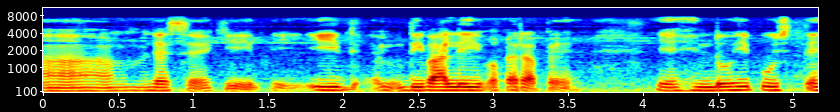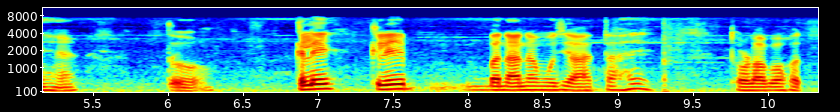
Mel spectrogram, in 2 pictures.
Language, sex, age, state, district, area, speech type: Urdu, male, 45-60, Uttar Pradesh, Aligarh, urban, spontaneous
